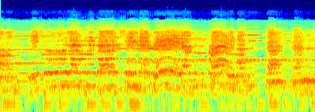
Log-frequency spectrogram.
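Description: A choir singing a devotional song with musical accompaniment, the voices holding long notes that waver in pitch.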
